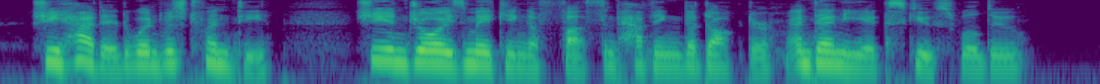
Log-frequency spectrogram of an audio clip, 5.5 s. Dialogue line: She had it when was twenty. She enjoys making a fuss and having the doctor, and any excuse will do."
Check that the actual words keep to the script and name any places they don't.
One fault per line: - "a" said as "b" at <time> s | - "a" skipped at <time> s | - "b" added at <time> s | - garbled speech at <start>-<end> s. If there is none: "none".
none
